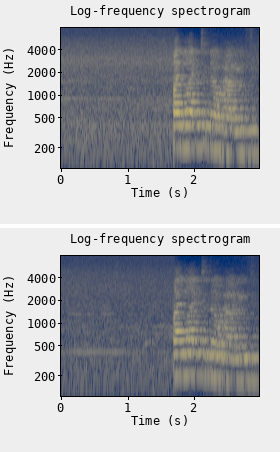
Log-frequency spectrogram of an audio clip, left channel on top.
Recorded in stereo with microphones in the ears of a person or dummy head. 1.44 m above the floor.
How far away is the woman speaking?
About 0.9 m.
